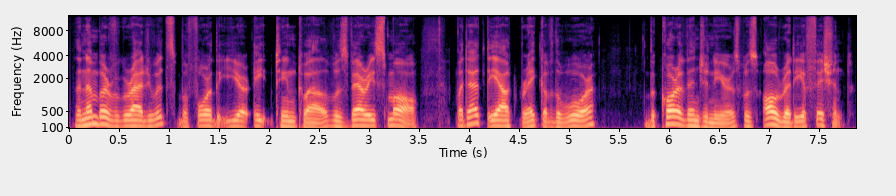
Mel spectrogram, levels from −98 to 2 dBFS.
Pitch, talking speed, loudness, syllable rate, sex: 125 Hz, 200 wpm, -17 LUFS, 6.1 syllables/s, male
